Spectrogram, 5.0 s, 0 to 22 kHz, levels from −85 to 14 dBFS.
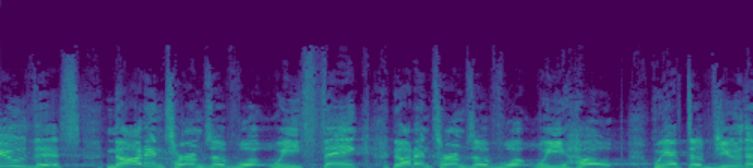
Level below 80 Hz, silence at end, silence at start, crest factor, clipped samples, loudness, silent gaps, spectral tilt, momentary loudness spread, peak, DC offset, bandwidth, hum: -70 dBFS; 0 s; 0 s; 16 dB; under 0.1%; -22 LUFS; none; -2.5 dB/octave; 5 LU; -6 dBFS; under 0.1%; 16 kHz; none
